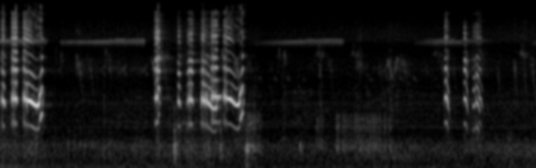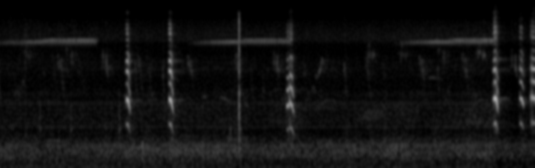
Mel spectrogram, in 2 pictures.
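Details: Red-wattled lapwing, locally called tateri, recorded with its chicks: two short bursts of loud, harmonic, bending calls early on, then only scattered brief clicks and faint notes over a quiet background.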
